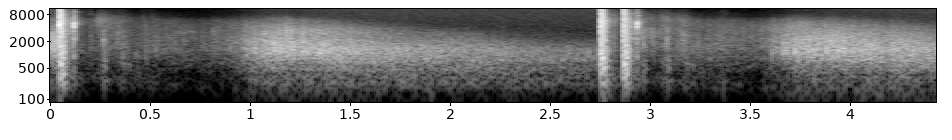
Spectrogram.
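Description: Several sharp 6.5 Creedmoor rifle shots fired at hogs with Hornady 143 ELDx ammunition outdoors, each loud crack followed by a long rolling echo, two shots fired in quick succession.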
